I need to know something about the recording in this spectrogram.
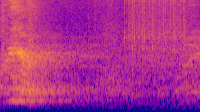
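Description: People's voices: a short, loud vocal call right at the start, then quieter talk.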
